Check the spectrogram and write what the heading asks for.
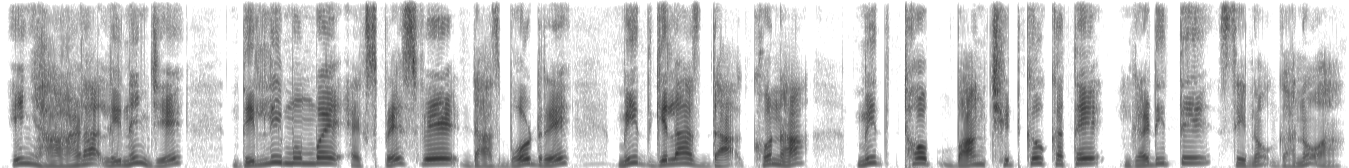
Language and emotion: Santali, surprised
